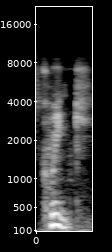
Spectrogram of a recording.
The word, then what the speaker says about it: Quink: Mr. Clink. It's Quink, if you don't mind.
